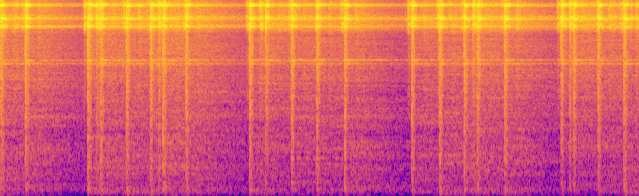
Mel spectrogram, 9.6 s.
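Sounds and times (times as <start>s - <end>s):
tambourine: 0.0s - 9.5s.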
